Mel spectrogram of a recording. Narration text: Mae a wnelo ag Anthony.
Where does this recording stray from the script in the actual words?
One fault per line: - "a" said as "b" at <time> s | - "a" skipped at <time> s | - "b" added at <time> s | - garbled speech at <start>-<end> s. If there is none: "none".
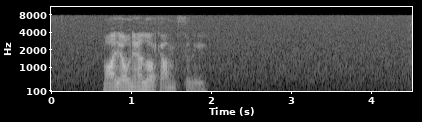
none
